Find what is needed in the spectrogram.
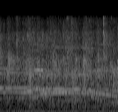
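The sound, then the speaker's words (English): An audience applauds as a children's group comes up to sing, in a steady, dense wash of clapping, many hands blending into continuous noise that holds at an even level throughout, with no voices standing out. “So if you guys would just give them a round of applause as they come up here.”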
